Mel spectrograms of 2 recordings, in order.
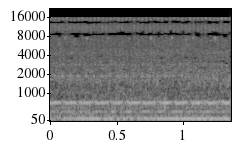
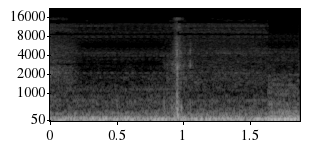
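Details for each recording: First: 2010 Toyota Corolla idles with a low, shaking, uneven beat from a cylinder 3 misfire, with a flashing check engine light and no speed over 40 mph; misfire counters and a tailpipe pressure scope confirm cylinder 3. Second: 2010 Toyota Corolla after replacing a misfiring cylinder 3 coil with a new NGK coil and new spark plugs (old plug gaps were very large); heard from inside the cabin on a test drive, a low, even rumble with no stumbles, zero misfires.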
